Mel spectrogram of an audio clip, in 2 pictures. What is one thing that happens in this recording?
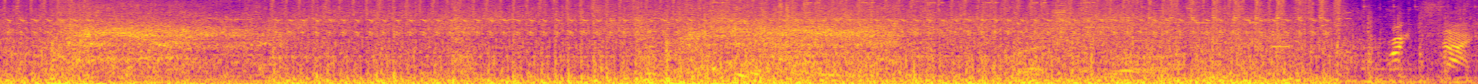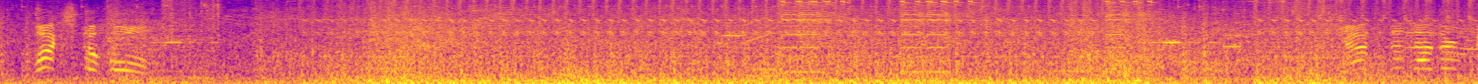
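Rapid gunfire rattles continuously.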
